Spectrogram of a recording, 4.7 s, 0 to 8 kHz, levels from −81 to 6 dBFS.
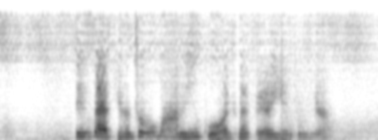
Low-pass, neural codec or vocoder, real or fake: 7.2 kHz; codec, 44.1 kHz, 0.9 kbps, DAC; fake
